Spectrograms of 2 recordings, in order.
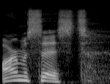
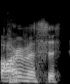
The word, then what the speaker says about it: armistice: So arm assist. I'm sorry, could you say that to me again? The arm assist. Did I say it right? The armistice. The armistice. Armistice. There's a T snuck in there.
